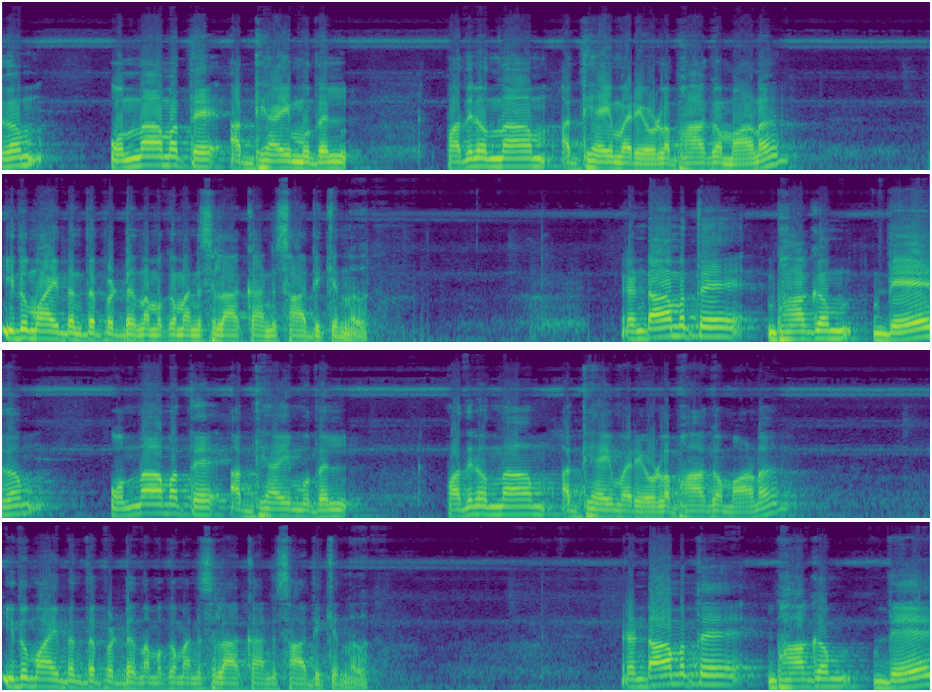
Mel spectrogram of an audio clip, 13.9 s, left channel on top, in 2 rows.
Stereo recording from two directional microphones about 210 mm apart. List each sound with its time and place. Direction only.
1.0 s a man's voice: 25° left (ahead or behind)
3.1 s a sound: 30° left (ahead or behind)
3.7 s a man's voice: 30° left (ahead or behind)
6.9 s a man's voice: 25° left (ahead or behind)
11.7 s a man's voice: 25° left (ahead or behind)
